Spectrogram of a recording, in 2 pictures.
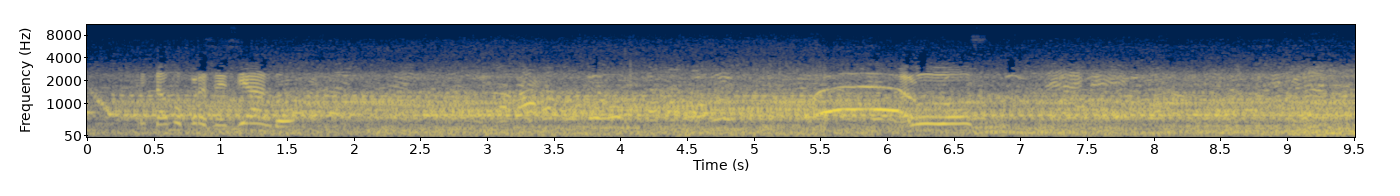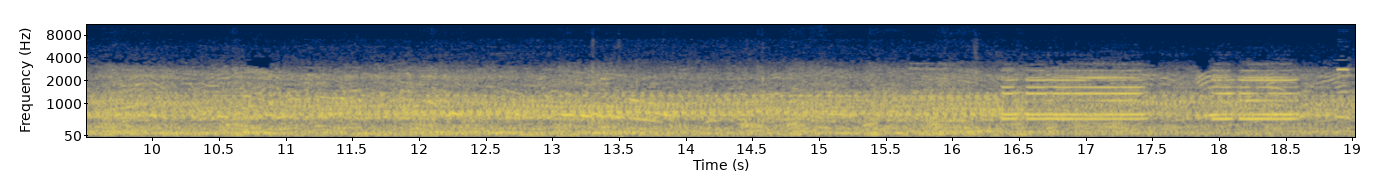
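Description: A large crowd shouts and chatters loudly outdoors.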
